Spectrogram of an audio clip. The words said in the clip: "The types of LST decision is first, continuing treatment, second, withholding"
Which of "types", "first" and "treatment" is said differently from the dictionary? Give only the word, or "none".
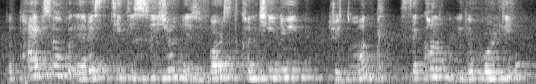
none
